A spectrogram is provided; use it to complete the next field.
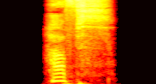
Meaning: genitive singular of Haff
- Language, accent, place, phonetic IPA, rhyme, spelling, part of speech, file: German, Germany, Berlin, [hafs], -afs, Haffs, noun, De-Haffs.ogg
